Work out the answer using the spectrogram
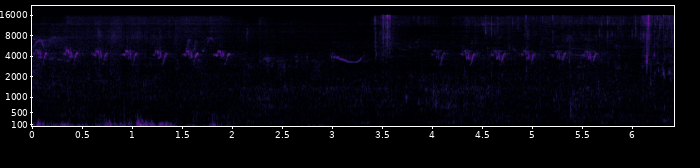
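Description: A bird calling a short high chirp over and over, about three times a second, in two runs: one through the first second and a half, the other from about four seconds in. A low rumbling noise is loudest over the first two seconds.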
